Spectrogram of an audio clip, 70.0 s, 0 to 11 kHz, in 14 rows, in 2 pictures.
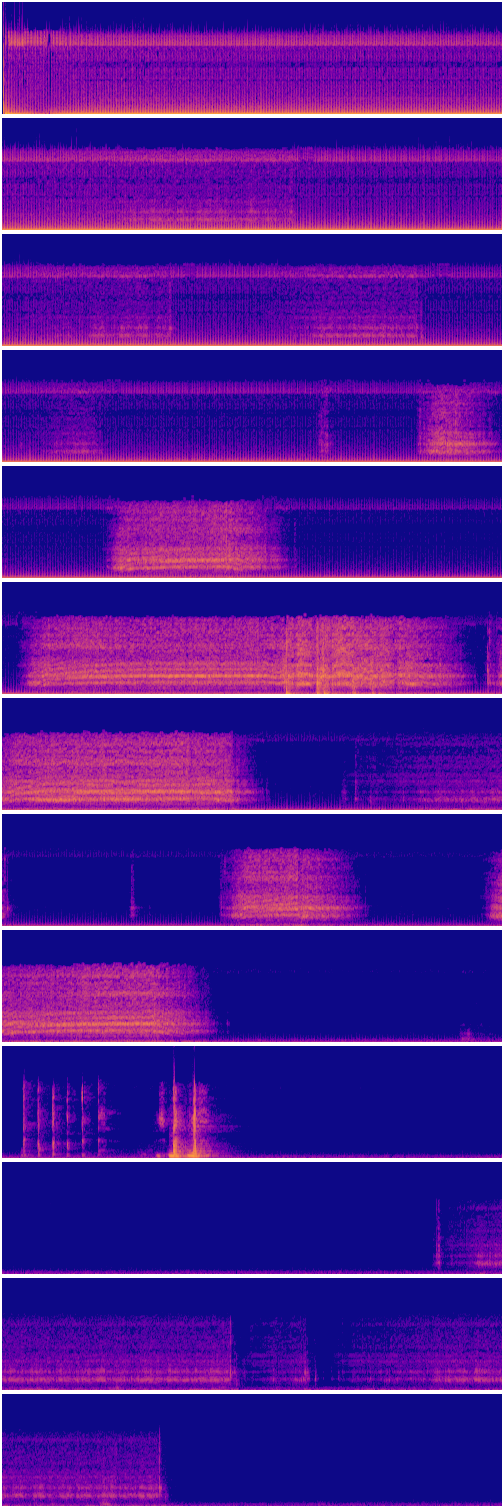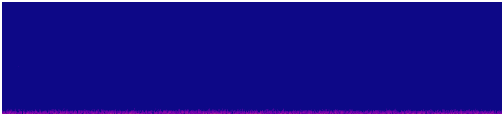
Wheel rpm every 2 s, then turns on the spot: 0, 0, 0, 20, 0, 20, 10, 10, 0, 10, 60, 20, 40, 170, 130, 150, 20, 10, 40, 20, 120, 0, 0, 0, 0, 0, 0, 10, 10, 10, 20, 0, 0, 0, 0.
6-8 10-14 32-36 54-62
